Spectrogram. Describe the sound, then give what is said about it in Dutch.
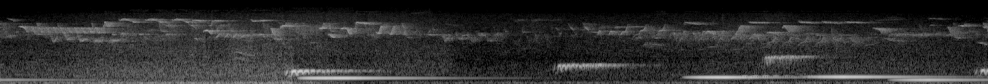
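Birds calling and chirping in the Wadden Sea area: low, drawn-out whistled hoots overlap with higher, brighter chirps and calls, rising and falling in loudness, with no talking. “Ja, vogels. Zoveel is duidelijk. Vogels die roepen en chilpen. Op de achtergrond ook nog een specht, volgens mij. Het is het geluid van het Waddengebied.”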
